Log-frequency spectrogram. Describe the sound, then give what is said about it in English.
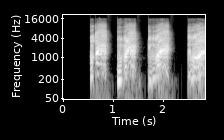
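A man's voice does a Donald Duck impression, making four raspy, buzzy quacking bursts in quick succession, fairly loud, with brief silences between them. “Whoa, it's my dad doing a Donald Duck impression.”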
